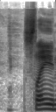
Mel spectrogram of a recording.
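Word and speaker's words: Slain!: the end january called slain slaying with that's i say it like that because it has an exclamation point on the end it's very critical yes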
